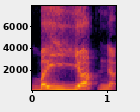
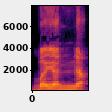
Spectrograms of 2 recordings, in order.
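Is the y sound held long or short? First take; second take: long; short. First: The y sound is held long and doubled. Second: The y sound is short and single. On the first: The speaker calls it right. "യാക്ക് ശബ്ദമുണ്ട്" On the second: The speaker calls it wrong. "ബയന്ന അല്ല"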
